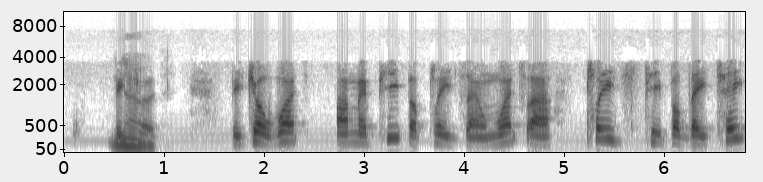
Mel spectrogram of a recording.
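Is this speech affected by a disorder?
Yes: cerebral palsy; cerebral palsy since birth; talks with great difficulty.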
